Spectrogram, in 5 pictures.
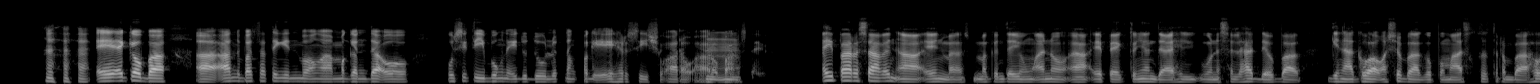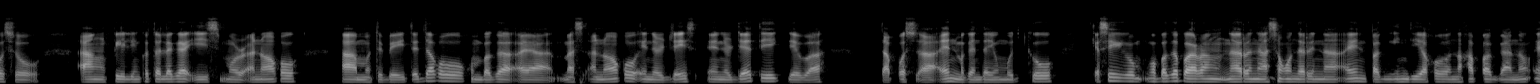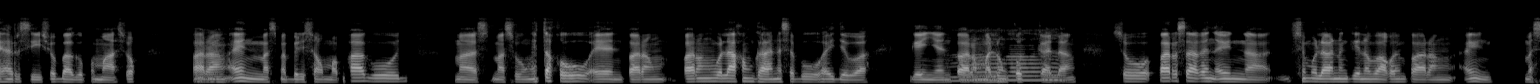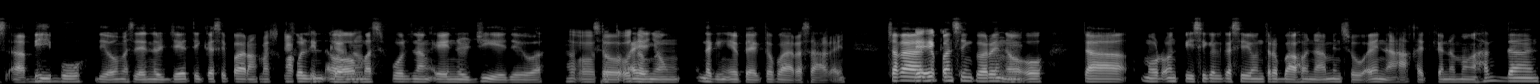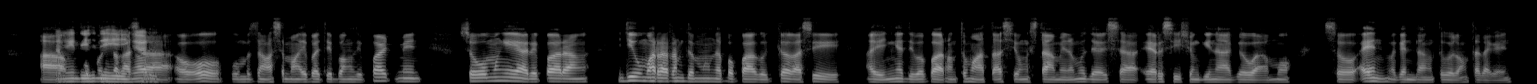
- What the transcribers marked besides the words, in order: laugh; tapping; chuckle; in English: "stamina"
- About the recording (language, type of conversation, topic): Filipino, podcast, Ano ang paborito mong paraan ng pag-eehersisyo araw-araw?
